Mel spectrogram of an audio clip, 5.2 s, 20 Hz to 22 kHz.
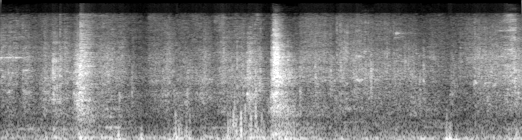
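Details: Escanaba & Lake Superior Railroad train led by ILSX 1338 (EMD SD40-2), mostly wood loads, northbound: heavy low rolling rumble with irregular clanks and clacks growing louder over one stretch of rail behind a snowbank; cause unknown, observer suspects a future rail issue.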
